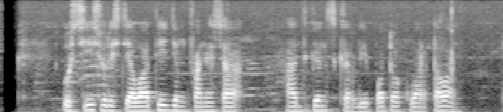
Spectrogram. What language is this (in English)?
Sundanese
